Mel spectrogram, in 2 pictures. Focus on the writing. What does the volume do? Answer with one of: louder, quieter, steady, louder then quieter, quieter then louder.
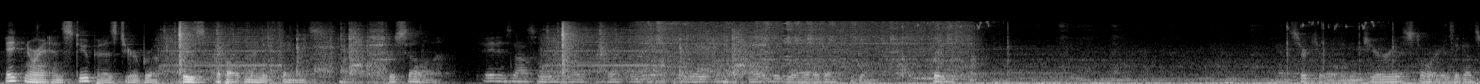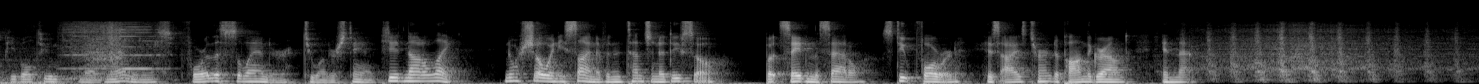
quieter.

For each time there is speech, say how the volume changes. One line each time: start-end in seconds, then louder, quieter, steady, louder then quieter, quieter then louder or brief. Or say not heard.
0.0-9.7 quieter
12.8-26.8 louder.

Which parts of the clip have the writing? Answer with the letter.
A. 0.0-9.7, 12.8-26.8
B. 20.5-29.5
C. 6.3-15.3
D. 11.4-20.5
C.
